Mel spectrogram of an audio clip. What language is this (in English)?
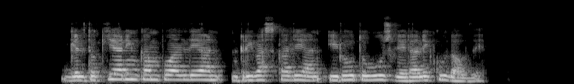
Basque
